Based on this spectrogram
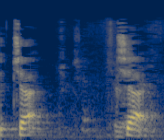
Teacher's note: च च तत्र स्पर्शः, जिह्वायाः स्पर्शः, तालु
